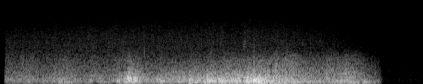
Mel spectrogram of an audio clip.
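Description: Thunderstorm: heavy rain with rumbling thunder. It swells loudest about a second in and again around two and a half seconds, then cuts off abruptly just before the end.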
